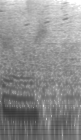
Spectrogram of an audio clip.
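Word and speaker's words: Gaoler's: I'm gonna let you know it's pronounced jailers. It's like English jailers.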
